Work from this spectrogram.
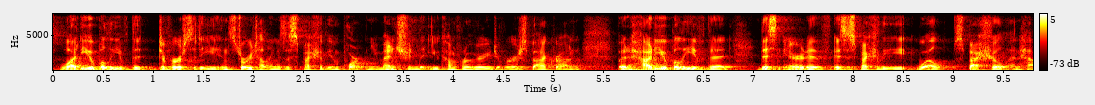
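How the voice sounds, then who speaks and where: A man's voice: lowish voice, a little mellow. A male interviewer politely delivering prepared introductions and questions in a formal manner.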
